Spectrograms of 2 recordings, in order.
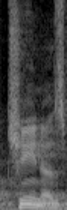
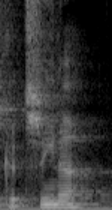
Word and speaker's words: katsina: on the pronunciation yeah the Hopi don't have a sound mm-hmm in their language their preferred pronunciation is cocina plural being cuts enum so I try to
